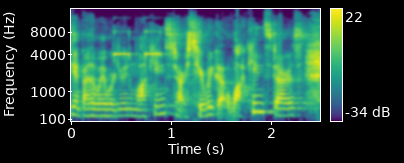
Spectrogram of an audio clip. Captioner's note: timer beeps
